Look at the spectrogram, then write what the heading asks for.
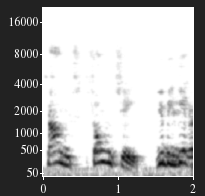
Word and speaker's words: Shang-Chi: "Hang on, motherfuckers, you've been getting your own character's name wrong. It's Shang-Chi.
